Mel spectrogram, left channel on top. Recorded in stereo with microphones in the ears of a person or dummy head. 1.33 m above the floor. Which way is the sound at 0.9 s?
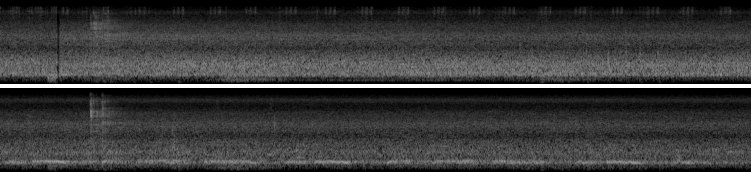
35° right (ahead or behind).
